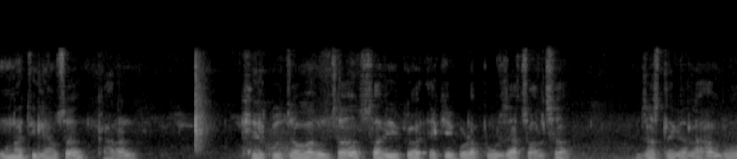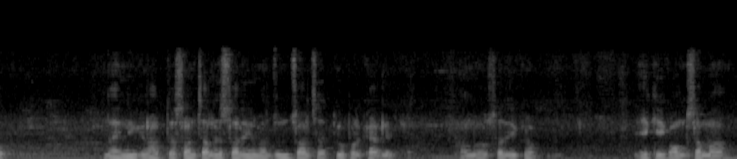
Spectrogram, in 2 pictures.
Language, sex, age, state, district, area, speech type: Nepali, male, 60+, West Bengal, Kalimpong, rural, spontaneous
